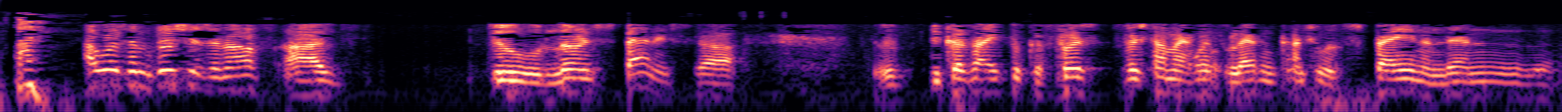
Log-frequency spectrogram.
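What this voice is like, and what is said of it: Slight Polish accent. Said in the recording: “I'm catching a slight accent. ... I'm Polish”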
